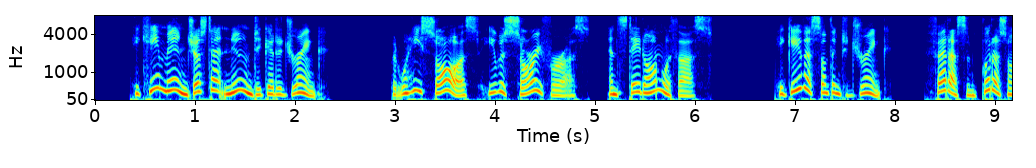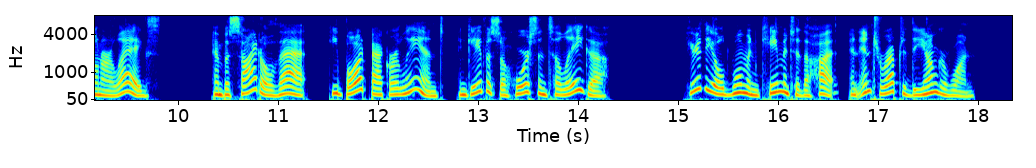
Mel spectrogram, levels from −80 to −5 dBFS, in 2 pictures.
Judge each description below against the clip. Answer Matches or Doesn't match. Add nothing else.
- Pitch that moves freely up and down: Matches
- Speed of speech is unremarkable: Doesn't match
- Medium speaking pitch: Doesn't match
